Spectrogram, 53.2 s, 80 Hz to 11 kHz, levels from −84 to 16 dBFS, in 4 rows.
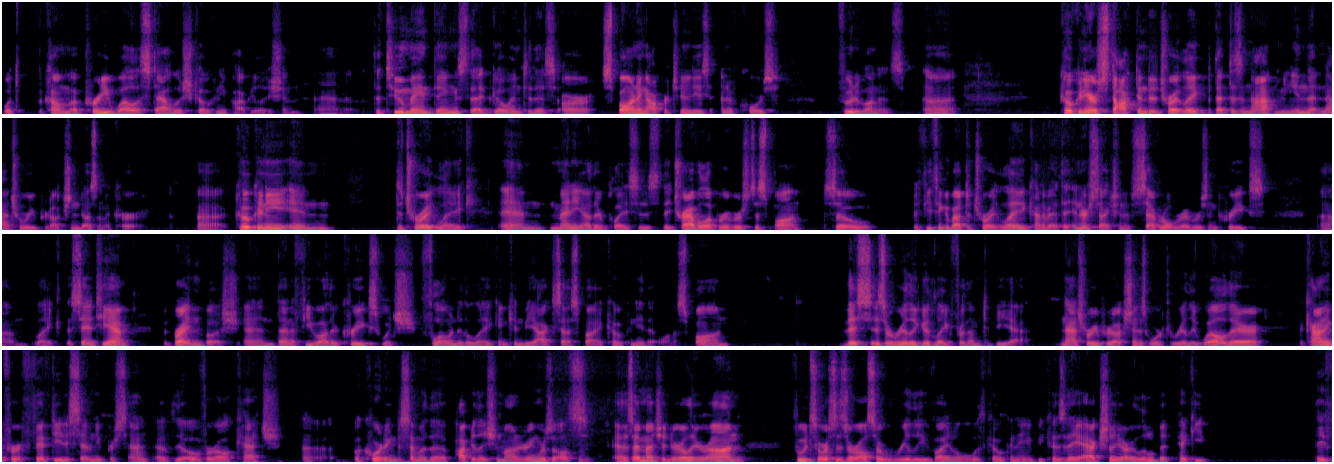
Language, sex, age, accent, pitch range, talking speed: English, male, 20-39, American, 95-115 Hz, 180 wpm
